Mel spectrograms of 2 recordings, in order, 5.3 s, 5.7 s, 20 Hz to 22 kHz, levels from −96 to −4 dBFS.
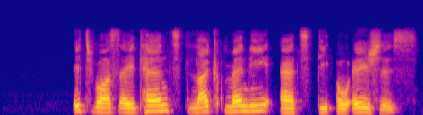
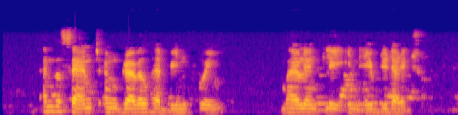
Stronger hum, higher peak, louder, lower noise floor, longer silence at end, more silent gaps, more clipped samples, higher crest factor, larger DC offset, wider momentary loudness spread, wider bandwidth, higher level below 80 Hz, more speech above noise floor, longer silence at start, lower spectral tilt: neither; about the same, -2 dBFS vs 0 dBFS; first, -17 LUFS vs -20 LUFS; first, -84 dBFS vs -66 dBFS; about the same, 0.4 s vs 0.5 s; neither; neither; second, 14 dB vs 22 dB; neither; about the same, 9 LU vs 11 LU; about the same, 7.6 kHz vs 8 kHz; first, -60 dBFS vs -66 dBFS; first, 67 dB vs 46 dB; first, 0.9 s vs 0.5 s; first, -6.5 dB/octave vs -3.5 dB/octave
